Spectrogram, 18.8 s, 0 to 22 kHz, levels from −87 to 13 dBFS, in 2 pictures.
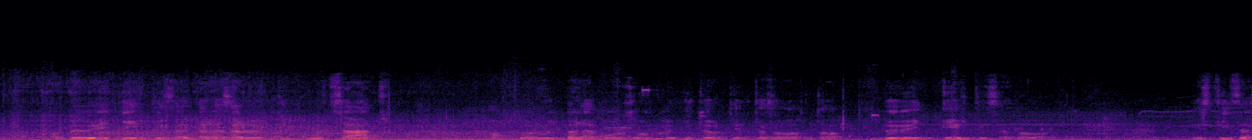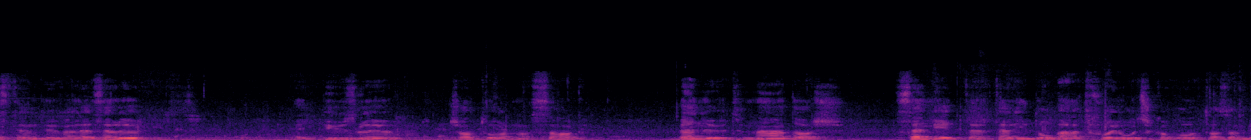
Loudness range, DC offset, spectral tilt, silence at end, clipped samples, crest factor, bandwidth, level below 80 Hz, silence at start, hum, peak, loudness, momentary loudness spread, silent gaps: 4 LU; under 0.1%; -6 dB/octave; 0 s; under 0.1%; 20 dB; 12 kHz; -52 dBFS; 0 s; none; -18 dBFS; -39 LUFS; 17 LU; none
